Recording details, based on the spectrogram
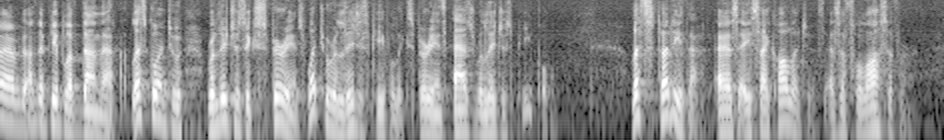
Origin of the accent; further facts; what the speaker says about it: California, United States; But they built one up above my hometown, the 100-inch telescope there in Mount Wilson.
